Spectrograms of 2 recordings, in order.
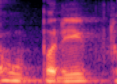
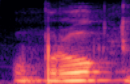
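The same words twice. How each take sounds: First: उपर्युक्त with ryu, "upar-yukt"; correct form. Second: उपरोक्त with o, "up-rokt"; wrong form. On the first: Teacher giving the right word, yu glide in उपर्युक्त. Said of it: "उपर्युक्त होता है". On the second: Teacher flagging the wrong word, o sound in उपरोक्त. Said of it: "उपरोक्त गलत होता है". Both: Shown as a demonstration.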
